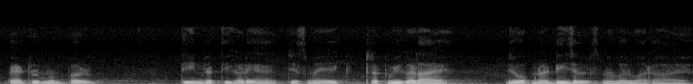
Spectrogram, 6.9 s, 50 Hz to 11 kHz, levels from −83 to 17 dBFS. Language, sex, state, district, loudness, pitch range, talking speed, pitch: Hindi, male, Uttar Pradesh, Budaun, -19 LUFS, 135-155 Hz, 175 wpm, 150 Hz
